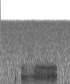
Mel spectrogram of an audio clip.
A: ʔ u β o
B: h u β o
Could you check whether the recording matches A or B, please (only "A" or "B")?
A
